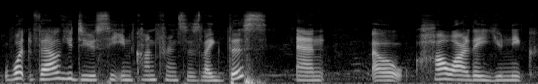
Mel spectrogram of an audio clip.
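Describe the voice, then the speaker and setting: A woman's voice: mid-range voice, unhurried, fairly bright tone, poor audio. A woman interviewer politely putting questions to a conference speaker.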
